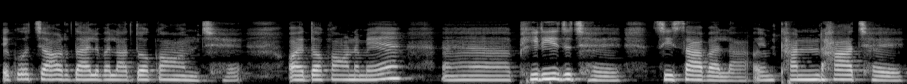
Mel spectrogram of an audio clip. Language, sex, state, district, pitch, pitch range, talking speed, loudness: Maithili, female, Bihar, Samastipur, 215 Hz, 200-220 Hz, 110 wpm, -15 LUFS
